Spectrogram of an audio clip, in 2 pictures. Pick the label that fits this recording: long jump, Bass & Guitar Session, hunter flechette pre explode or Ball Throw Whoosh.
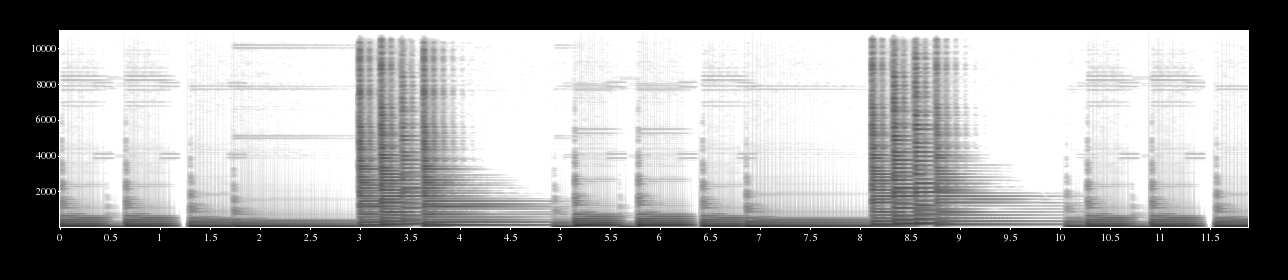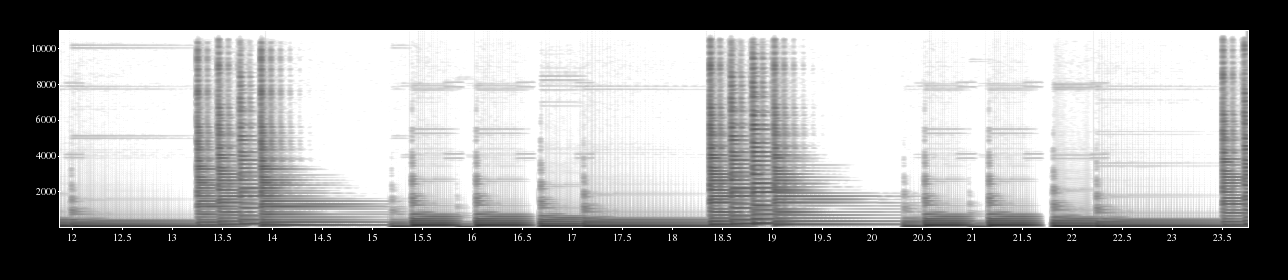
Bass & Guitar Session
